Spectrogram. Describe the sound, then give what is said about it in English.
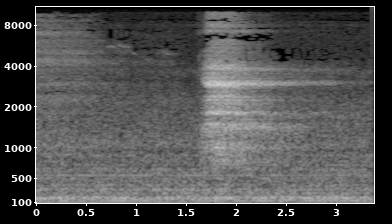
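A single short, soft breath taken as a deep breath in a calming exercise for anxiety. It comes alone after a quiet stretch and rises briefly over a low steady hum. “just take a moment and take a deep breath.”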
